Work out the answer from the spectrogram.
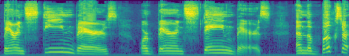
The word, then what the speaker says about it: Berenstain: Let me ask you, Kristen, how did you pronounce this? No. Yeah, I was in the Berenstein Bears. Berenstain Bears.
